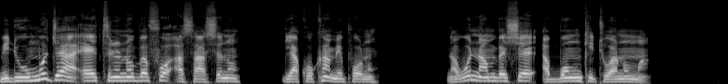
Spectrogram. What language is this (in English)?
Akan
